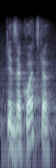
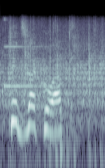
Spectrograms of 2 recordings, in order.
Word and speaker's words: Quetzalcoatl: Quetzalcoatl, le serpent à plumes. Exactement. Quetzalcoatl, le serpent à plumes. Et bravo pour la prononciation parce que elle n'est pas évidente.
